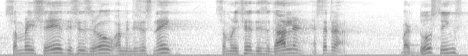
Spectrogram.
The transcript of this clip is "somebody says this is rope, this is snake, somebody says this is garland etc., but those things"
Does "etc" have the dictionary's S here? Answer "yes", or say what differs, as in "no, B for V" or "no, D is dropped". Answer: yes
